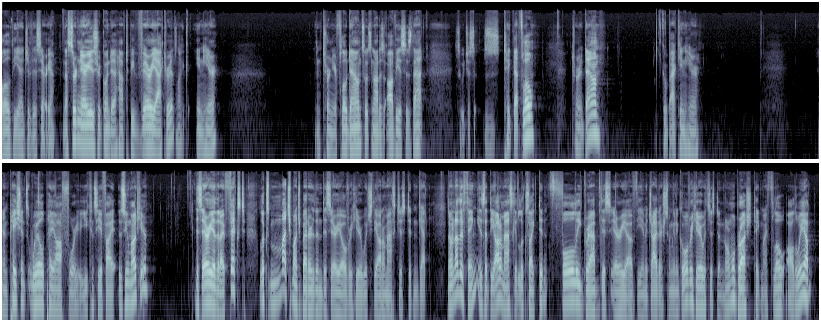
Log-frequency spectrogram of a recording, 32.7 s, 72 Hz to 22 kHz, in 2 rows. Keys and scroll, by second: 9.7 super+z.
